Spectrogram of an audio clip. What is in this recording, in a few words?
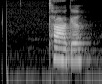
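"days", Australian English; PictureDictionary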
